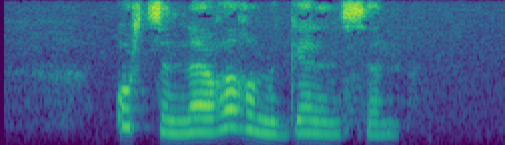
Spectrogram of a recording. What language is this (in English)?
Kabyle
